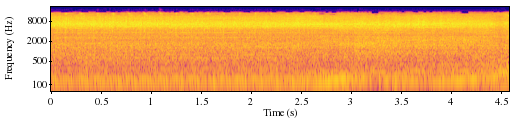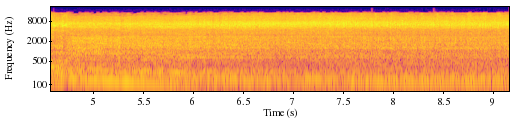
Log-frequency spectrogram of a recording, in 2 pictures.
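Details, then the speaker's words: 1998 Jeep Cherokee XJ 4.0 inline-six with ported 7120 head, ported intake, Banks header, electric fan running: smooth steady idle under loud fan hiss, brief rev blip settling cleanly; normal idle. "She runs like a dream."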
